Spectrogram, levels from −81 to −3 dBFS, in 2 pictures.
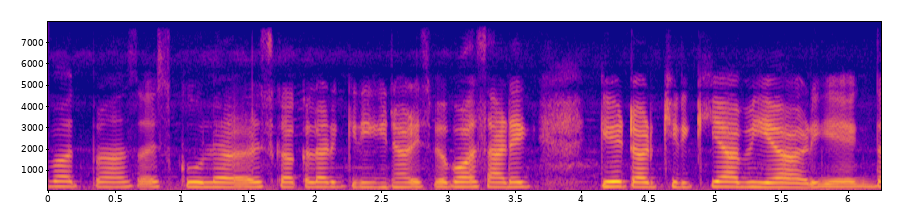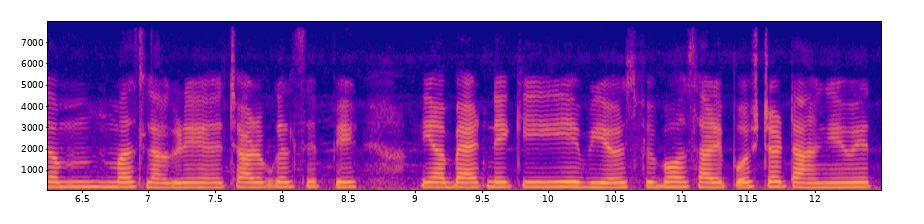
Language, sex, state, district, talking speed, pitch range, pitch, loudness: Hindi, female, Bihar, Saharsa, 185 wpm, 215-225 Hz, 220 Hz, -21 LUFS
